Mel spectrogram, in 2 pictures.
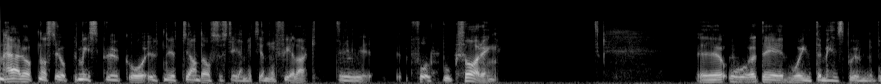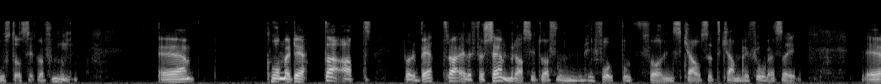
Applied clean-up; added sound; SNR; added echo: neural diffusion model UNIVERSE++.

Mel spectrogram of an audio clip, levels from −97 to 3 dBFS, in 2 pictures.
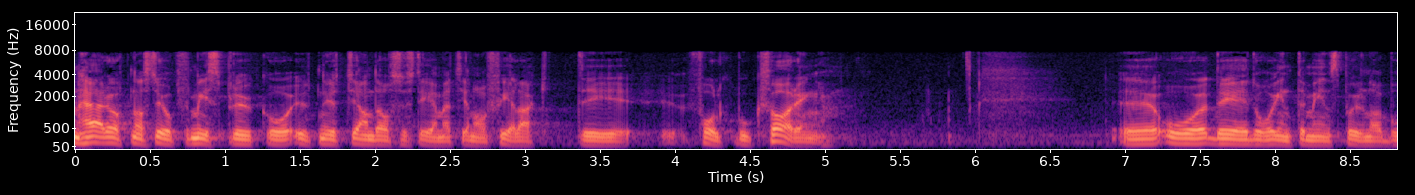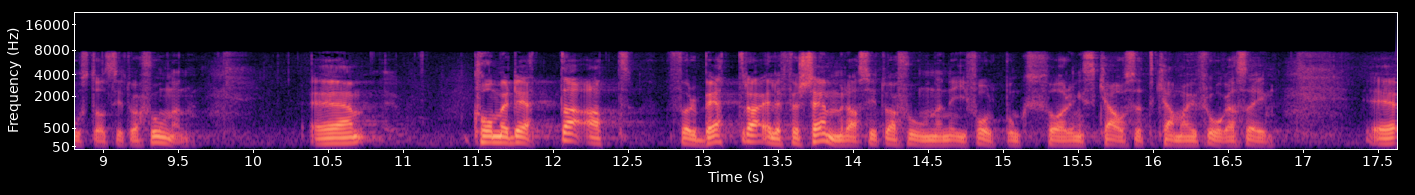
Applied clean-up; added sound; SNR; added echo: none; none; none; none.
